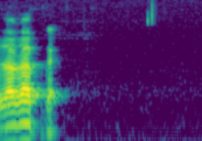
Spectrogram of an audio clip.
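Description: A man speaking for the first half second, his words ending in a sharp click, then near silence with a tiny tick about a second later.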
